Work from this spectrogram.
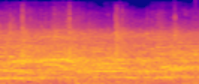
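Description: Crowd of high school basketball fans standing and cheering in a gym, a steady roar of voices and shouts filling the arena with no breaks.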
